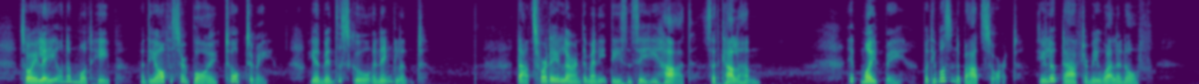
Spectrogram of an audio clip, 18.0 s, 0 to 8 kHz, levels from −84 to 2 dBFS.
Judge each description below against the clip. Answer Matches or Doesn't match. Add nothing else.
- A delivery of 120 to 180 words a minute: Matches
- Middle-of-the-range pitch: Doesn't match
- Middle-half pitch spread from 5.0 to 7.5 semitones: Doesn't match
